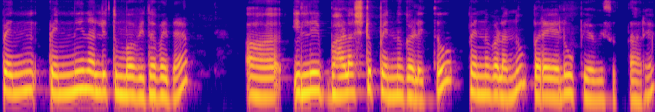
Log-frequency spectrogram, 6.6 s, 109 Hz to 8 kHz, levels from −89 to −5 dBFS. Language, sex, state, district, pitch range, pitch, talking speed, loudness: Kannada, female, Karnataka, Shimoga, 205-250 Hz, 225 Hz, 135 wpm, -17 LUFS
